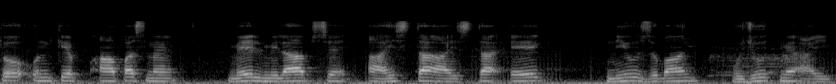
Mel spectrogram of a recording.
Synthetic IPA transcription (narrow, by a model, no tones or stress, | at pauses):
t̪oʊnke | aːpəsmẽ | meːlmɪlaːbseaːɦɪst̪aaːɦɪst̪aeːk | njuzʊbaːn | ʋʊd͡ʒuːd̪mẽʔaːiː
